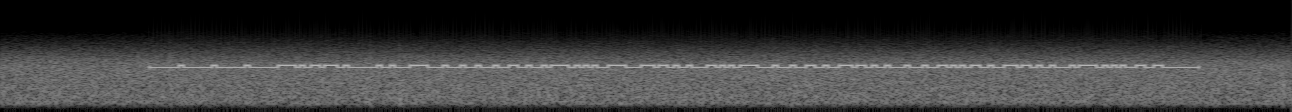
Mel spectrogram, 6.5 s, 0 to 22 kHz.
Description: RTTY (45.45 baud, 170 Hz shift), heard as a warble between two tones, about 2200 Hz centre, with radio static. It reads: 9110369 4910 140 368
